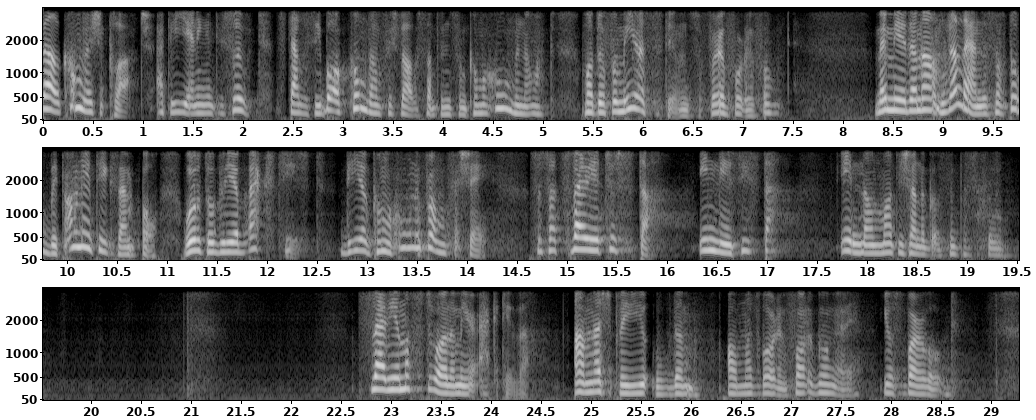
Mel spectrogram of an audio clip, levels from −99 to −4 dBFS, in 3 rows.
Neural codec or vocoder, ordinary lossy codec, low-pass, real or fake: codec, 16 kHz in and 24 kHz out, 0.4 kbps, LongCat-Audio-Codec, two codebook decoder; none; 3.6 kHz; fake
